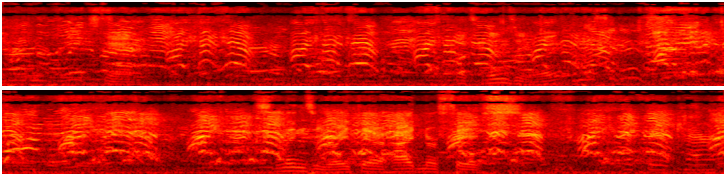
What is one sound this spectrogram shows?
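A crowd of men and women chants and shouts loudly outdoors.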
